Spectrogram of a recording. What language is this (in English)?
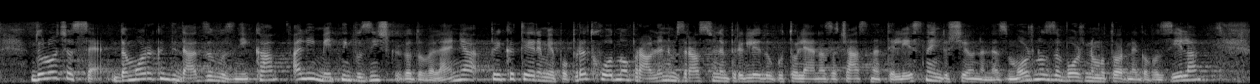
Slovenian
